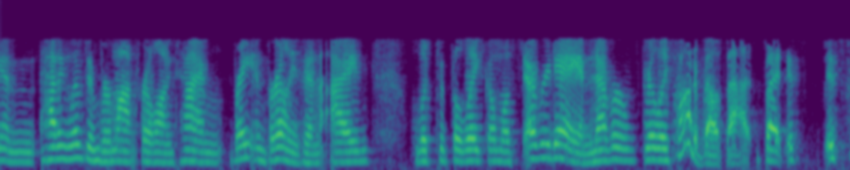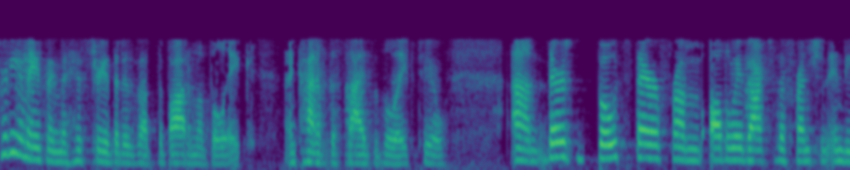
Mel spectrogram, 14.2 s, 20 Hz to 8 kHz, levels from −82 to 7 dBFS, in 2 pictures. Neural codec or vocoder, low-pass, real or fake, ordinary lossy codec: vocoder, 44.1 kHz, 128 mel bands every 256 samples, BigVGAN v2; 7.2 kHz; fake; AAC, 16 kbps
